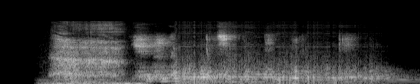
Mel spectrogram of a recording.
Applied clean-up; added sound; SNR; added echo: neural separator model SepFormer DNS4.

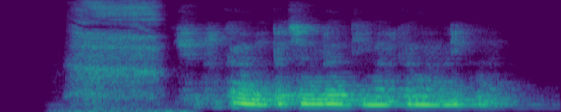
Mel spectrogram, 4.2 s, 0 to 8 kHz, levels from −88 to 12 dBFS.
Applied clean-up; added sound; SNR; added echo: none; Breathing; 15 dB; reverberation time 2.3 s.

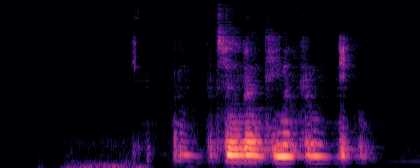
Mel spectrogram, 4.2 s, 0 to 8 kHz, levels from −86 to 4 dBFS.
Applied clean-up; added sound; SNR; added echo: neural mask model DeepFilterNet 3.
